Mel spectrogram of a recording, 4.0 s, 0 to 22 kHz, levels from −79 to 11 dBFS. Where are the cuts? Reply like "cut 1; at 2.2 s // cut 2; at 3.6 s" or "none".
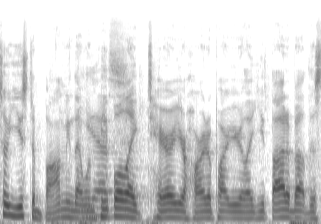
none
